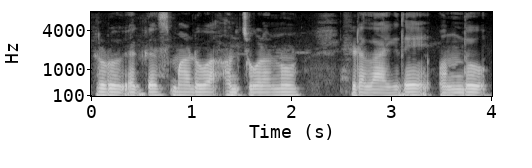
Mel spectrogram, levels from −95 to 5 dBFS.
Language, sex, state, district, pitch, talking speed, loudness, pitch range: Kannada, male, Karnataka, Koppal, 115 Hz, 105 wpm, -16 LUFS, 110-120 Hz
